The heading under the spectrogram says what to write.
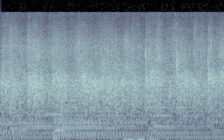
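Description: An audience at a worship service applauding the Lord together, a steady, dense wash of clapping that holds for a few seconds at even volume, with a low hum underneath and no voices standing out.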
